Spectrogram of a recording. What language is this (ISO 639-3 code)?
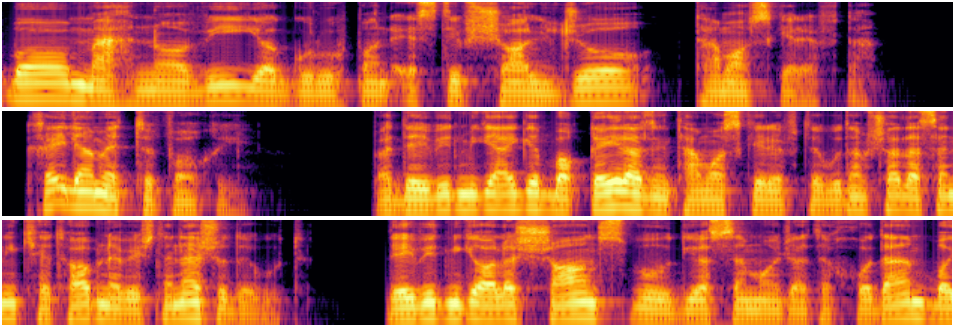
fas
